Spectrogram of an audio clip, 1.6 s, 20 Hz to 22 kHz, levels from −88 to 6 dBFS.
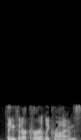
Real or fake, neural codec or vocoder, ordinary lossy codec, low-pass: fake; codec, 24 kHz, 3.1 kbps, DualCodec; AAC, 32 kbps; 5.4 kHz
